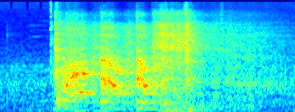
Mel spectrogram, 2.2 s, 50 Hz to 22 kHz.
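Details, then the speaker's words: 1980s Honda Prelude with aftermarket 80s JDM remote starter, weak jump pack: starter cranks about a second then cuts out without catching; owner suspects the starter needs another input signal to keep going. "I'm holding the button it turns over for a couple of seconds but it's like not getting a signal to tell it to keep going it needs another input from somewhere"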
